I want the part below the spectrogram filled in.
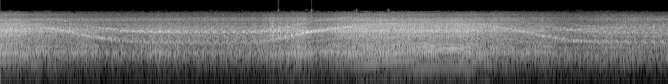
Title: bruit moteur @T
